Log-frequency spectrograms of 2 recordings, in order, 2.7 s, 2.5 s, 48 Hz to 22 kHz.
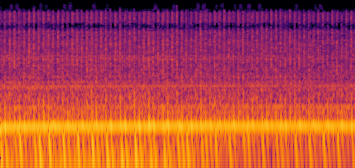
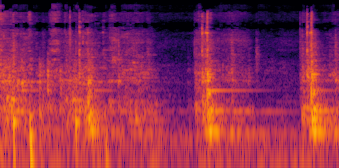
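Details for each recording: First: Old Giant Vac leaf blower with a 1982 8 hp Briggs engine, long stored outside, on a cold day. After water was cleaned out, it gives a steady, even drone at constant pitch with no misses or surging: normal running. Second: Old Giant Vac leaf blower, on full choke and full throttle: several recoil pulls give short whirring bursts with no firing. The spark plug gap is found bridged by a speck of fouling.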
